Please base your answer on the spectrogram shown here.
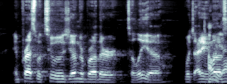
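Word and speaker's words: Taulia: And then the other one, I'm kind of impressed with Tua's younger brother, Talia, which I didn't know that's how you pronounce his name.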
